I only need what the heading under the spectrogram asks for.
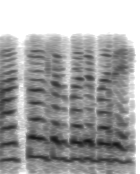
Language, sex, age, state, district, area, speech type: Goan Konkani, female, 18-30, Goa, Murmgao, urban, conversation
